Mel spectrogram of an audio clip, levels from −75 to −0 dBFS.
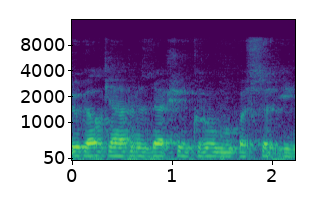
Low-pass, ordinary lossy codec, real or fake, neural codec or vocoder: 9.9 kHz; AAC, 64 kbps; fake; vocoder, 22.05 kHz, 80 mel bands, Vocos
